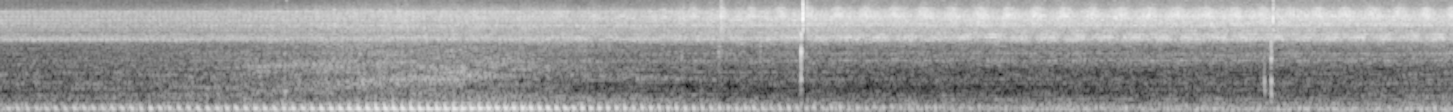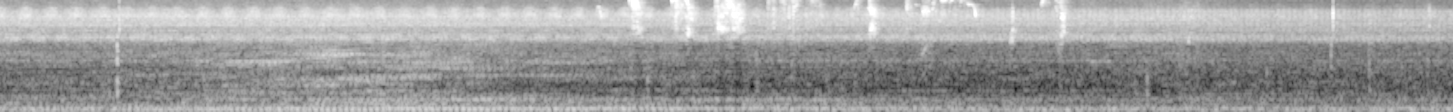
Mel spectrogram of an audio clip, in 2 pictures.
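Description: Outdoor ambience: steady high insect buzzing, with a low engine rumble of passing traffic swelling about two seconds in and again around nine seconds. Near the end comes a flurry of short, sharp high chirps.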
